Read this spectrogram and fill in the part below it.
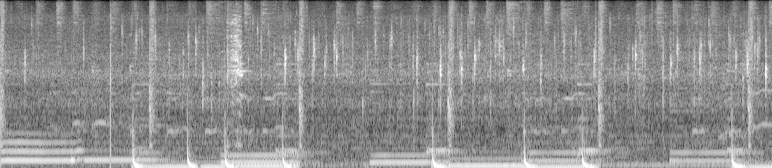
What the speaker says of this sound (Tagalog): Ilalagay natin siya dito sa mainit na mantika na kumukulo-kulo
